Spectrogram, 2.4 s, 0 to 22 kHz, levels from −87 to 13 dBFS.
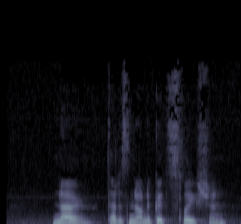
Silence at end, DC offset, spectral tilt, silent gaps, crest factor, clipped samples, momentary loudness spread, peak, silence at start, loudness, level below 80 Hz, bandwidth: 0.15 s; under 0.1%; -5 dB/octave; none; 18 dB; under 0.1%; 8 LU; -18 dBFS; 0.2 s; -36 LUFS; -62 dBFS; 16 kHz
